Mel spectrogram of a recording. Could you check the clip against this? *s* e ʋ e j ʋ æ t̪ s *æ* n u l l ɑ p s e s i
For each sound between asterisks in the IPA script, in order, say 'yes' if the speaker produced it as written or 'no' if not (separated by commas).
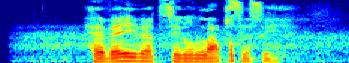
no, no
